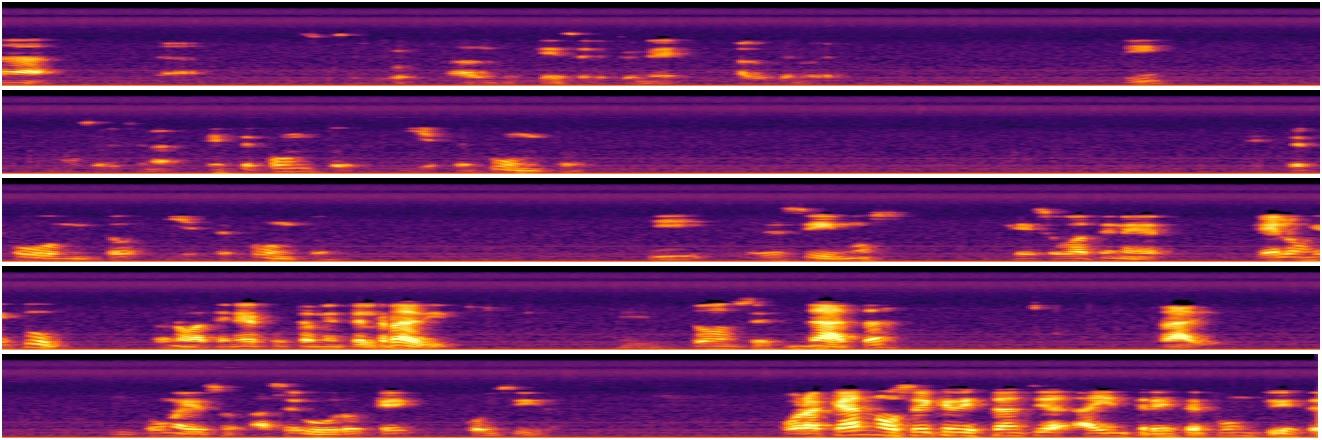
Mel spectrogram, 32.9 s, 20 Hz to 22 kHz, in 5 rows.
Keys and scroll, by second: 22.1-22.8 typing, 24.9 typing.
